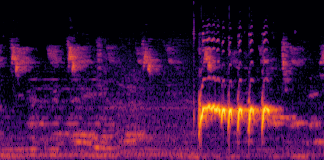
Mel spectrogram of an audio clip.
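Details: Single cooing phrase from a local zebra dove kept as an active, frequent singer: a sharp rising onset followed by five or six rapid, evenly pitched pulsed notes, with faint soft chirps before it.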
